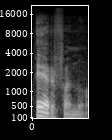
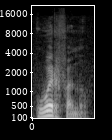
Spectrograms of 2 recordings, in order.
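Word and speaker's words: huérfano: це перехідний звук у не у ерфано а урфано і наголошений складpспус ус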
